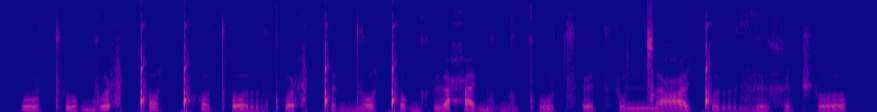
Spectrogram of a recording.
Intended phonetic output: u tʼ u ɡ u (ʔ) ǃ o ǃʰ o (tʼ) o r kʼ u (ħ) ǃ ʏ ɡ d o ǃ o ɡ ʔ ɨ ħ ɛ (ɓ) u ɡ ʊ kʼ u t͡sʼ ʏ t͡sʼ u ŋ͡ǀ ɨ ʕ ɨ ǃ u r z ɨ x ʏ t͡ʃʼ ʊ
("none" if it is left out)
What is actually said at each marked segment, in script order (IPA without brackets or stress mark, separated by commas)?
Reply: ħ, tʼ, ħ, ɡ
